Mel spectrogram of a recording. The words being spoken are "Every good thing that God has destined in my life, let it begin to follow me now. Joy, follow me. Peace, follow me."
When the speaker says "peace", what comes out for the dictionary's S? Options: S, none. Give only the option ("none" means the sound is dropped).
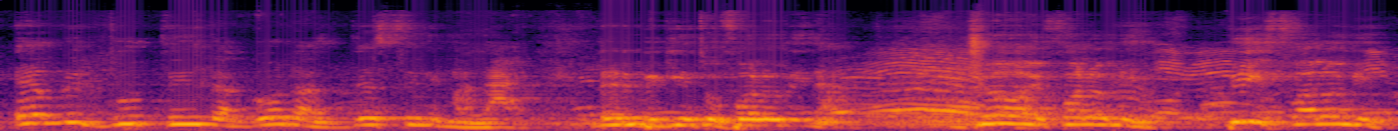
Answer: none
